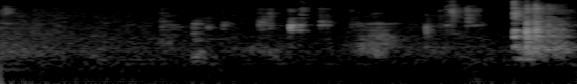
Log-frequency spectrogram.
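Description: Near silence with a few faint, scattered clicks and small handling noises, and a slightly louder click near the end.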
